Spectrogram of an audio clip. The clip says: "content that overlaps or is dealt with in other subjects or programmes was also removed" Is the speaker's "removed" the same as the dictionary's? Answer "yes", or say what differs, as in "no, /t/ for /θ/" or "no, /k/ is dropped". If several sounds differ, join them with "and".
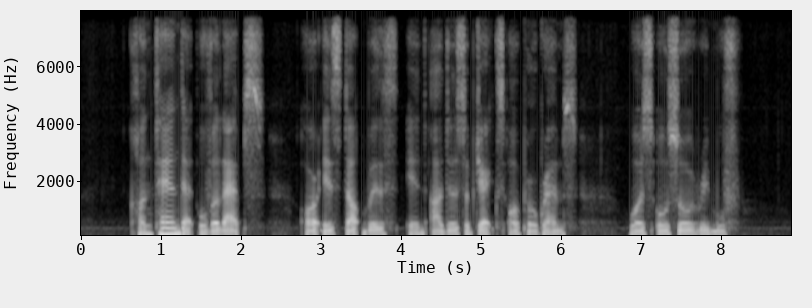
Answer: no, /d/ is dropped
